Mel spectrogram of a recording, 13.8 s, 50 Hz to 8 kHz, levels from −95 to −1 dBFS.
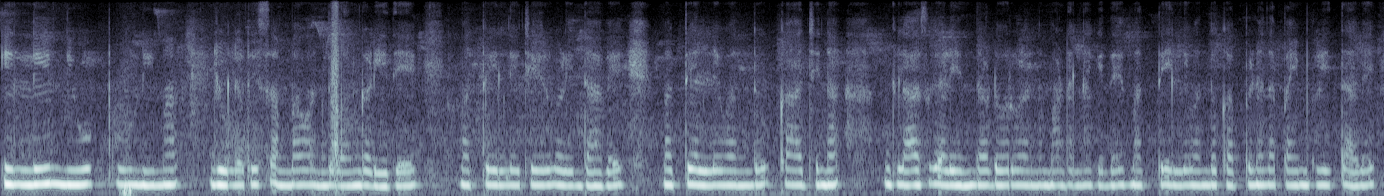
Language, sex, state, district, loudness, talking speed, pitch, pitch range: Kannada, female, Karnataka, Bidar, -16 LUFS, 115 wpm, 220 Hz, 215-225 Hz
